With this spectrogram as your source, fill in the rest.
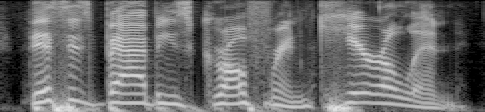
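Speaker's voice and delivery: put-on strong Chicago accent with thick Chicago vowels. Retelling how a fiancé's mother introduced the speaker: Pat's strong Chicago accent. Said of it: "had a really strong Chicago accent".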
